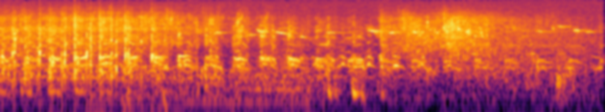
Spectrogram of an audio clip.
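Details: Flying mute swans over a European pond, autumn or spring: loud rapid pulsing wingbeats, several per second, blurred by rushing air and background noise, with faint thin bird calls late on.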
